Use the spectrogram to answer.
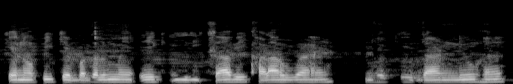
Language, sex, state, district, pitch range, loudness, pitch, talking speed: Hindi, male, Uttar Pradesh, Gorakhpur, 110-115 Hz, -19 LUFS, 110 Hz, 150 wpm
